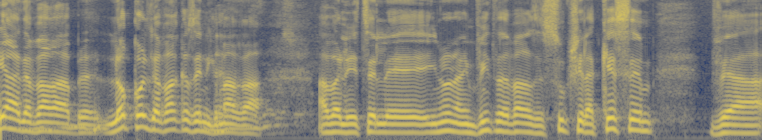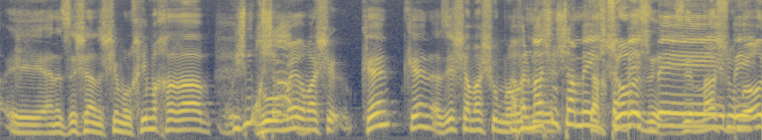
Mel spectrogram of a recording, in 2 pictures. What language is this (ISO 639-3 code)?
heb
